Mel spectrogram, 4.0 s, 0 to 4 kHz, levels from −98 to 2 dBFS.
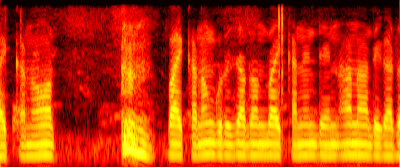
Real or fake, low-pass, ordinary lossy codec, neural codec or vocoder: real; 3.6 kHz; none; none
